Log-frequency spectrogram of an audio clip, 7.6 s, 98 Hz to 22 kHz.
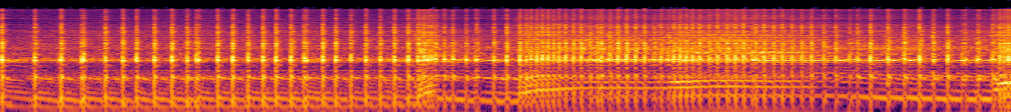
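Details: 2002 Yamaha PW80 two-stroke, first cold start after over 2 years, after carb clean and fresh gas. Crisp, regular popping at idle, then a clean rev that drops back smoothly; a healthy, peppy engine.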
